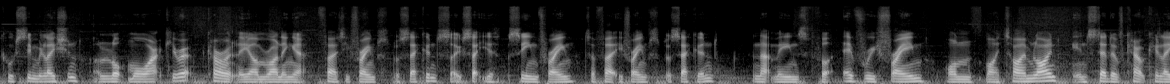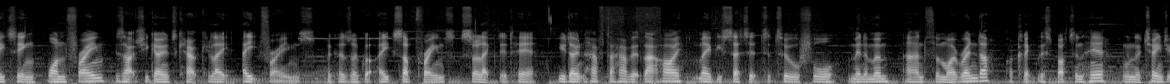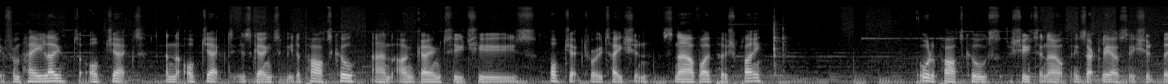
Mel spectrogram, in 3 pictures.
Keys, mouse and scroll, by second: 2.2 click, 5.3-6.2 scroll up 2, 7.3 click, 10.1 click, 12.8-13.4 scroll down 11, 20.6 click, 20.6-21.6 scroll down 5, 22.1 click, 22.8 scroll down 1, 23.3-24.3 drag, 25.2-26.4 drag, 29.0 click, 31.1 space, 33.3-35.0 middle drag.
